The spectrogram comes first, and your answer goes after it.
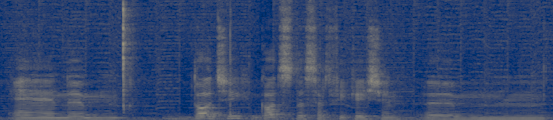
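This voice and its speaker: A man presents a product hands-on with a flat, unhurried delivery. He speaks haltingly, searching for words and repeating them as he goes. The sound is noticeably roomy. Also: medium pitch. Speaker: tech reviewer presenting a phone. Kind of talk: unscripted hands-on product review.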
